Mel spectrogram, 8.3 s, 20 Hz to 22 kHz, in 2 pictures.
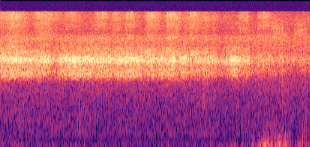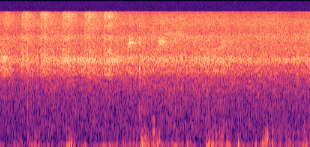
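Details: A giant cicada (Quesada gigas) gives a loud, steady, high-pitched buzz that throbs slightly and never pauses, recorded 22 November 2017 at an eco-lodge in Vargas State, Venezuela.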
